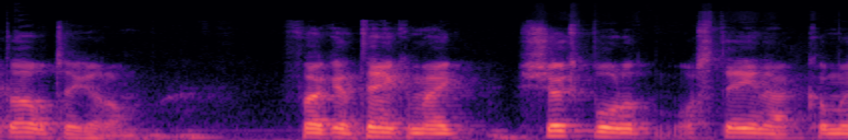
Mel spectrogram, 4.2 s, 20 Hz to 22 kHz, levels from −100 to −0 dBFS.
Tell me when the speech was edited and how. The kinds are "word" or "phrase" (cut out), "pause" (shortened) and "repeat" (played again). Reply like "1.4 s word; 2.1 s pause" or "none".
none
